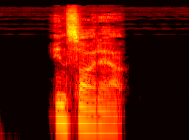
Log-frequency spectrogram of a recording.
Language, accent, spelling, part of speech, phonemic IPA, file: English, Australia, inside out, adverb / adjective, /ˌɪnsaɪdˈaʊt/, En-au-inside out.ogg
- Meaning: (adverb) 1. With the inside surface turned to be on the outside 2. Thoroughly; extremely well 3. Completely; through and through; to the core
